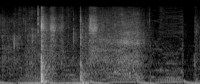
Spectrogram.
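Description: Plastic lid of a powder tub being pressed closed, with one sharp click about half a second in. Quiet background music plays under it.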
